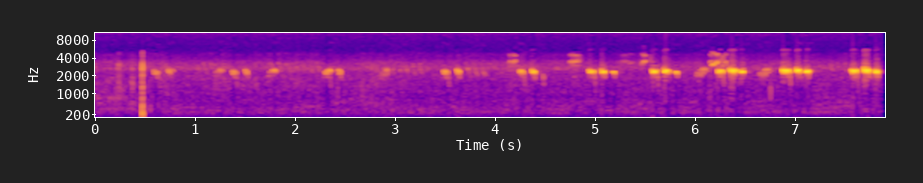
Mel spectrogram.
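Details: Female common quail giving a steady run of high clipped notes in pairs and triplets, roughly every two-thirds of a second, getting stronger over the clip, with a sharp click near the start.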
